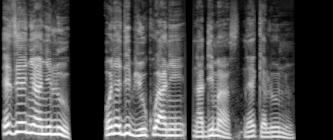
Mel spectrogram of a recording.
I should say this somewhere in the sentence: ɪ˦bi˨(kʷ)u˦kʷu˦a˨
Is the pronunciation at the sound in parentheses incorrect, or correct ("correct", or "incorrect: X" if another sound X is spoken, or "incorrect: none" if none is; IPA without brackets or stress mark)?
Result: incorrect: none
